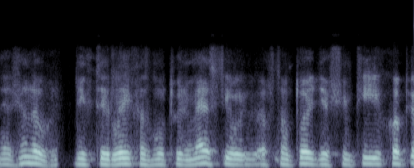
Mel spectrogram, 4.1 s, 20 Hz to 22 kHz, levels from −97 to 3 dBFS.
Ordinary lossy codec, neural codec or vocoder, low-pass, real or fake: Opus, 24 kbps; codec, 16 kHz, 2 kbps, FreqCodec, smaller model; 7.2 kHz; fake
